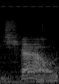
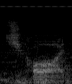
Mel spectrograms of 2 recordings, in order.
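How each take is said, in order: First: The name ends on an open vowel. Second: The name ends with a clear 'd' sound. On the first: This follows the French origin of the word. The speaker calls it right. "it's a French word, so it should be Chow" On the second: This is how the show's dub says it. The speaker calls it wrong. "in the anime it's Chod"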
